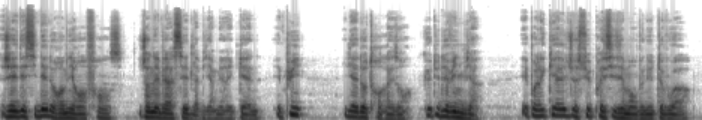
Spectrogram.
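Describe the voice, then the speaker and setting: A man's voice: mid-range voice, expressive, brisk, warm tone, husky. A man voicing a composed, kindly inventor in an audiobook. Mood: calm. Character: calm, amused middle-aged male inventor.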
